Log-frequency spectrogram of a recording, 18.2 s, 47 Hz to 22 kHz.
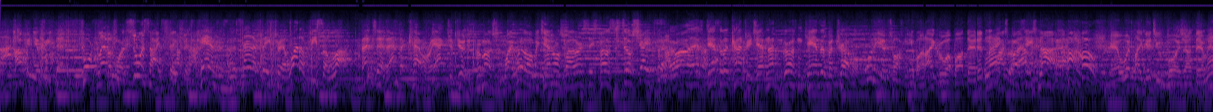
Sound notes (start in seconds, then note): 9.8 men laugh; 16.0 men chattering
